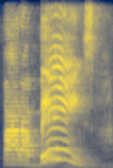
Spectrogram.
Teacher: a última sílaba é tônica e não é isso portanto ela é oxítona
